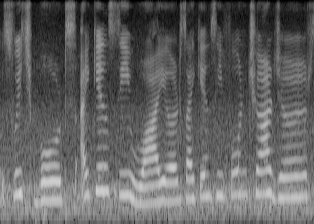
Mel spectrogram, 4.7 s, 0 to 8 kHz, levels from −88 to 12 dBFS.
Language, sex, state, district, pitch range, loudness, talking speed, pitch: English, female, Haryana, Jhajjar, 220-280 Hz, -15 LUFS, 140 wpm, 255 Hz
